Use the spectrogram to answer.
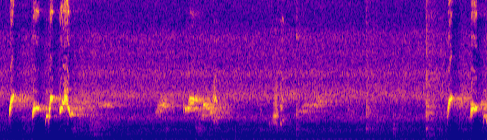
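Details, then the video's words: Red-whiskered bulbul giving its easy model song, meant for teaching birds: repeated bursts of quick, bubbly whistled notes open and close the clip, with softer warbles between. "สำนวนเพลงแม่บท ร้องง่ายๆ (ไว้เปิดสอนนก)"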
